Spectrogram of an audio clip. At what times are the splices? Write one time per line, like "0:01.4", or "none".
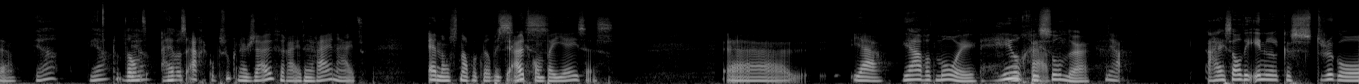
0:11.0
